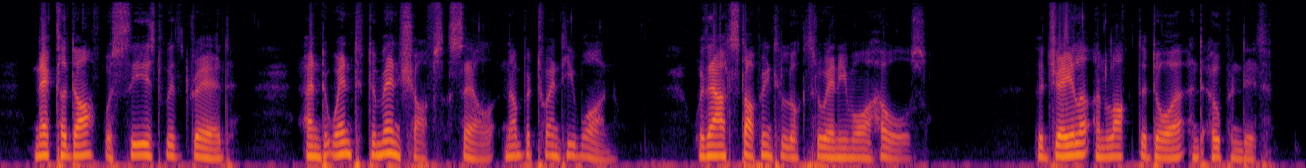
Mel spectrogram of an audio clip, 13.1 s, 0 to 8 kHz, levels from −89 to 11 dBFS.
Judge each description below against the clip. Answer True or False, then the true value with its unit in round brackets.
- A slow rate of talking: True (130 wpm)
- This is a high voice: False (135 Hz)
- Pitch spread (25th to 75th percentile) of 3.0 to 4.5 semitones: True (3.8 semitones)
